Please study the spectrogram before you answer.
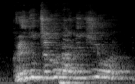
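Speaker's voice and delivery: high, loud acted objection; loud protest. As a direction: protest at the top of your pitch. Acted protest answering God. (높고 크게 따지는 항변)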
